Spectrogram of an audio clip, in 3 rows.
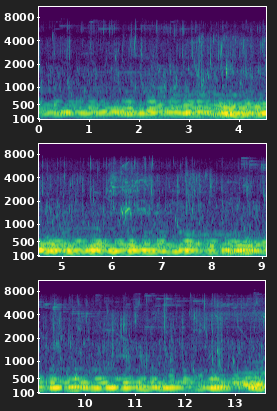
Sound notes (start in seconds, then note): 0.1 uplifting music; 6.7 birds chirping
